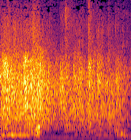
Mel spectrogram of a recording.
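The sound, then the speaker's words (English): Applause for a speaker right after a closing prayer at a religious gathering: a steady, dense wash of clapping lasting the whole moment, evenly sustained without clear pauses. “Thank you, brother. Let's give Dalton a round of applause.”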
